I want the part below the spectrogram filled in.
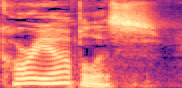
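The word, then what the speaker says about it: Coraopolis: We clarified that, and they said, you pronounce it Coriopolis.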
